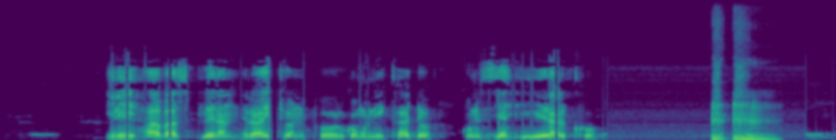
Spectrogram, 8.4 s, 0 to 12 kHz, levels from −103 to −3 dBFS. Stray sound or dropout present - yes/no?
yes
